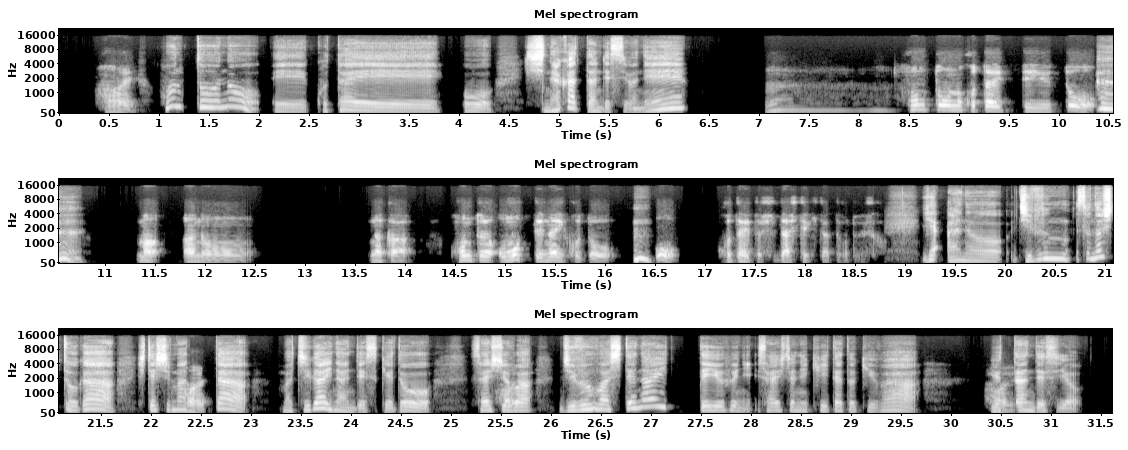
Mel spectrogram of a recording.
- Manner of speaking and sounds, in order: none
- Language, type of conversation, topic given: Japanese, podcast, 相手の立場を理解するために、普段どんなことをしていますか？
